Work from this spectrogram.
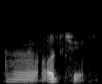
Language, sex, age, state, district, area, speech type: Odia, male, 18-30, Odisha, Malkangiri, urban, conversation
